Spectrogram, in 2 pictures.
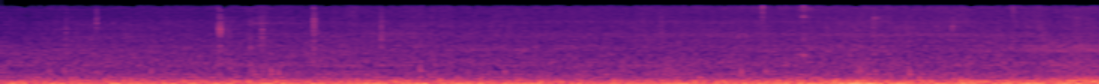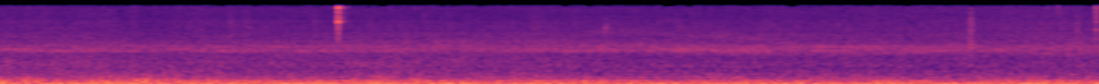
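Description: Steady low rumble of a Shinkansen high-speed train running, heard inside the passenger cabin.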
